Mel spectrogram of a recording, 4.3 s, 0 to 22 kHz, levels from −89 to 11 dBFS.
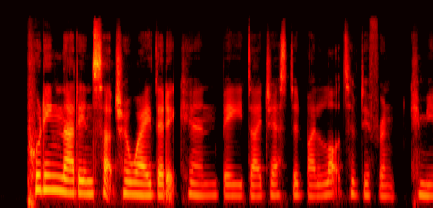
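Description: Likely one channel drops out from 1.73 s to the end, after "such a way that", so the mono-summed speech abruptly falls by about 6 dB.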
